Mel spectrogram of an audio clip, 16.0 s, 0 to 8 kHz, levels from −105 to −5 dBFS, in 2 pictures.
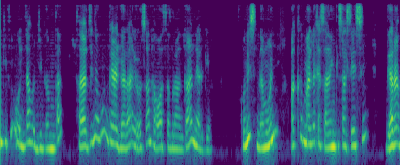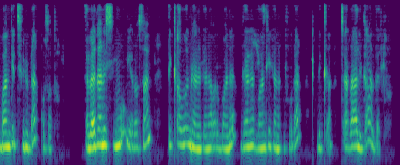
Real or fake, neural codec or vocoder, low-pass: fake; codec, 16 kHz, 4 kbps, FunCodec, trained on LibriTTS, 50 frames a second; 7.2 kHz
